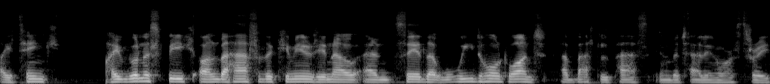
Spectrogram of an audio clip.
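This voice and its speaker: Over music in the background, a man with an Irish accent speaks at medium pitch and moderate pace in monotone, flat intonation. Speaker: game fan, 3D tank modeller. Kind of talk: casual interview.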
